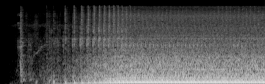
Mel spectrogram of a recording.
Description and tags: CM Lawnmower Startup 3
The sound of a lawn mower starting up.
start, grass, cutter, lawn, outdoor, motor, mower, up, landscaping, engine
